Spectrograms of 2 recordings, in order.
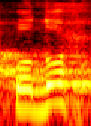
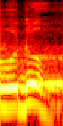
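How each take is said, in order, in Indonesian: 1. Bunyi h di akhir itu berat dan dari tenggorokan. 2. Bunyi h di akhir itu biasa dan ringan. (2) "jangan wuduh"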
